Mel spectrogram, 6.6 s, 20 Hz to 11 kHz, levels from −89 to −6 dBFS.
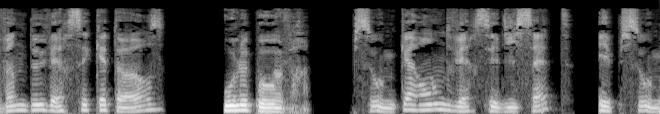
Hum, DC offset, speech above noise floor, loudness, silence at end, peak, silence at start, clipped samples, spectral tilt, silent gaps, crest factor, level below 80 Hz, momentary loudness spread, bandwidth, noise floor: none; under 0.1%; over 71 dB; -19 LUFS; 0 s; -4 dBFS; 0 s; under 0.1%; -5 dB/octave; 1.69-2.23 s, 3.14-3.50 s, 5.76-5.98 s; 16 dB; -50 dBFS; 14 LU; 8.8 kHz; under -90 dBFS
